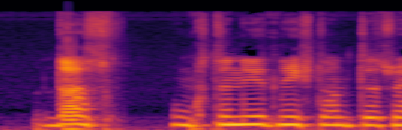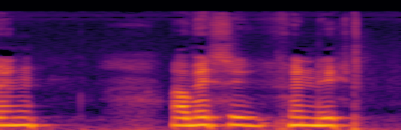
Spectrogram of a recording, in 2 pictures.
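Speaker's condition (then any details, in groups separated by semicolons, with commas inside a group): Spasticity from birth; multiple sclerosis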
